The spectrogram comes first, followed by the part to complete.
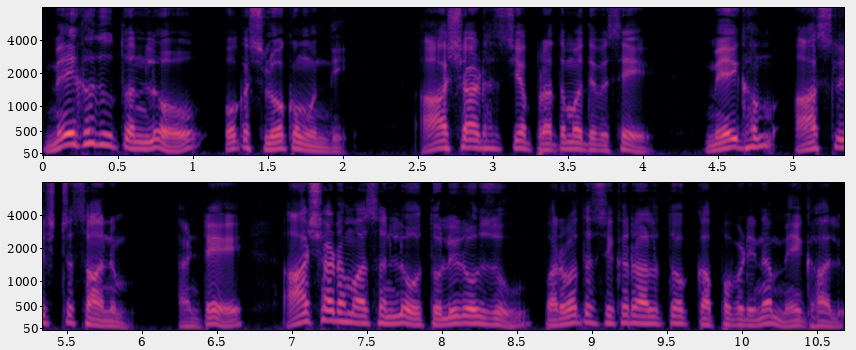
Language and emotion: Telugu, neutral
